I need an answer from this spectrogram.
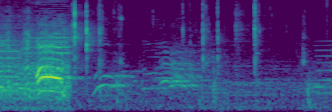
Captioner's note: children laughing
